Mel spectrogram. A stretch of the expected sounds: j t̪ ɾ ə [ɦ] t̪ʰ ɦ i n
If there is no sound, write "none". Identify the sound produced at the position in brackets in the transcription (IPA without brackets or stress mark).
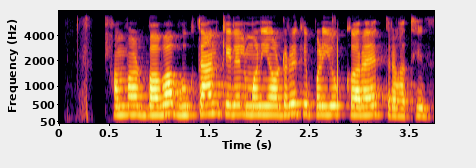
ɦ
